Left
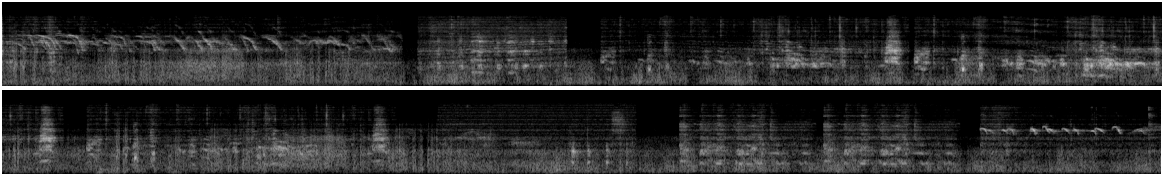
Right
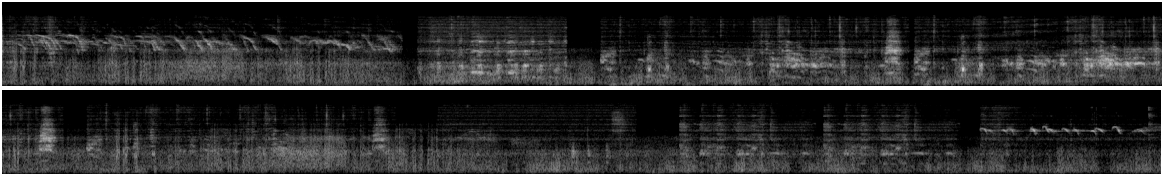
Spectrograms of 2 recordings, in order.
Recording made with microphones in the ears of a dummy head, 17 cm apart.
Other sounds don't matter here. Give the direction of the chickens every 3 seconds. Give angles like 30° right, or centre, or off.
40° left, 30° right, 50° right, centre, 60° left, 70° left, 70° left, 70° left.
